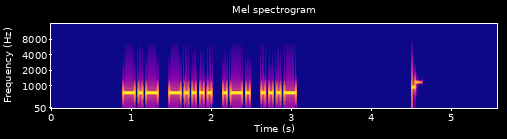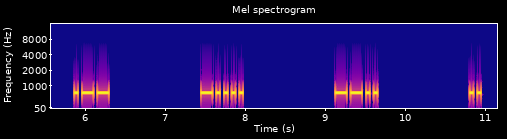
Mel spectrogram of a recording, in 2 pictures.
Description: Morse code, heard as a keyed tone, about 25 wpm, spaced as for 11 wpm, 700 Hz. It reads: K6RV W6ZI
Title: USA Call Signs - 4 Characters - 8x Character Spacing - 25wpm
